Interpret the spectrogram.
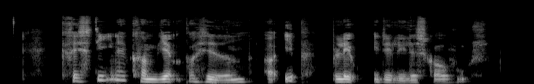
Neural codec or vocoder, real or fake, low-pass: none; real; 9.9 kHz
